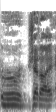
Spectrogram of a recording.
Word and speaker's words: Jedi: That's how you say it. Jedi.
